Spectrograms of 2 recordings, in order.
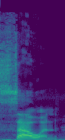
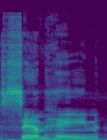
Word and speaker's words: Samhain: watch things like supernatural this right here is pronounced salen it's Gaelic it's soin not Samhain or Samhain soin the MH in Gaelic is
